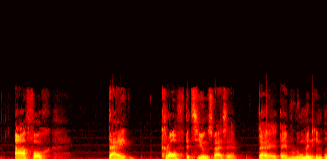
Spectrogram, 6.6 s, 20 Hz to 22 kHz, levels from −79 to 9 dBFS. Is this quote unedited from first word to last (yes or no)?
yes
